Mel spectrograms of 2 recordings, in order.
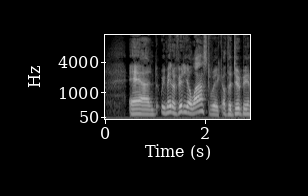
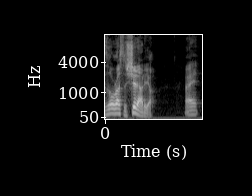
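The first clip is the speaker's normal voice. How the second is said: ordinary talk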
